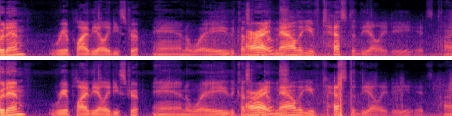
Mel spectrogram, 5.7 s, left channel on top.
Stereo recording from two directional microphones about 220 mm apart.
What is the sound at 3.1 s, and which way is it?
Speech, 20° right (ahead or behind).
